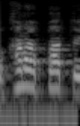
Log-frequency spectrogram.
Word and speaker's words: karpa: このカラパというやつもどういうふうな文字になるかというと、ローマ字で書きますと K-A-R-P-A ですね。 R の発音ですね。 K-A-R-R-P-A、カラパですから、カラパじゃなくてカラパというふうに言うと、これは発音できます。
